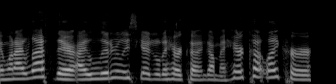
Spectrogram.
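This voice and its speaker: Lively intonation rides a very fast pace, with a dry, close sound and no echo. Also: woman. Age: 30s. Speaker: preacher. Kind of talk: sermon. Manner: loud.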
